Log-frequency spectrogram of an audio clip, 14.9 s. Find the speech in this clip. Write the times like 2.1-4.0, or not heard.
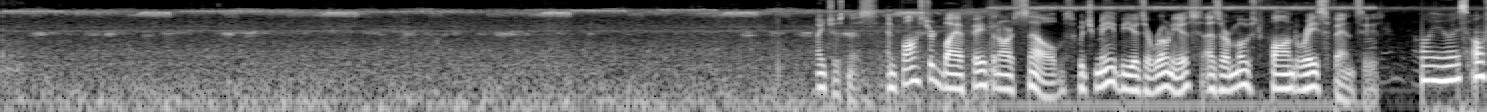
8.2-14.8.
